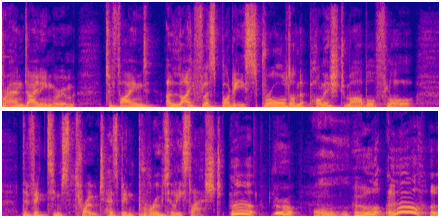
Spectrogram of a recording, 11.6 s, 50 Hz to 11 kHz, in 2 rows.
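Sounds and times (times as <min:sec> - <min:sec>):
speech: 0:00.0 - 0:11.6
sharp gasp: 0:05.5 - 0:06.0
several voices crying out in horror: 0:08.9 - 0:11.6.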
